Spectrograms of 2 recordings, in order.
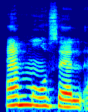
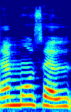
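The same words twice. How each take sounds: The two takes are said the same way.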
